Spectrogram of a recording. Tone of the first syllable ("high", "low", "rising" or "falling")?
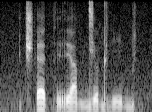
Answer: falling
